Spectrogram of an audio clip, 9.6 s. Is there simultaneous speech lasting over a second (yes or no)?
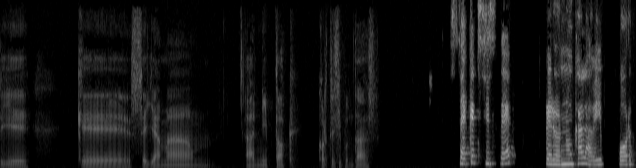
no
